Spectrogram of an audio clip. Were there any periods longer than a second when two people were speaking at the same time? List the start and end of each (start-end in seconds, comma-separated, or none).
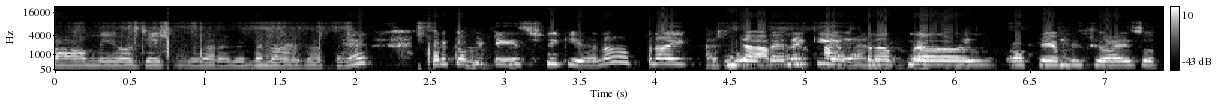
4.4-5.8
